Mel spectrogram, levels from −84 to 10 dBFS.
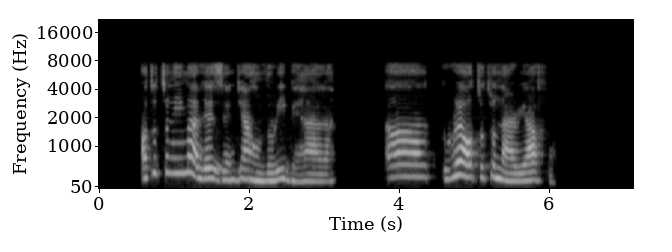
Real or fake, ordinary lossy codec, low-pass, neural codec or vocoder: fake; none; none; codec, 16 kHz, 8 kbps, FunCodec, trained on LibriTTS, 25 frames a second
